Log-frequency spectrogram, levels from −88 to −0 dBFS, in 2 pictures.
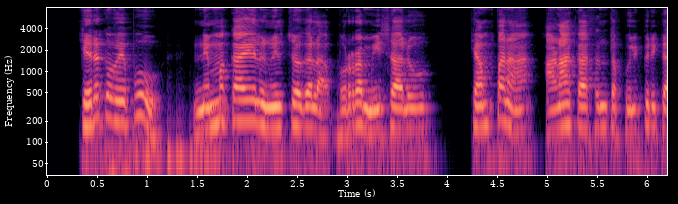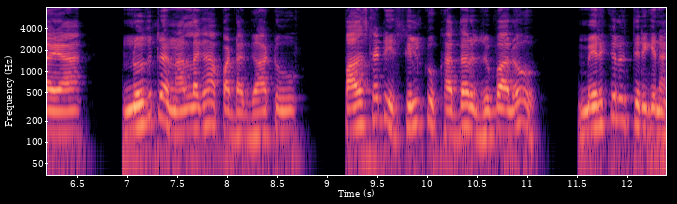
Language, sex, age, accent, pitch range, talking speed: Telugu, male, 50-69, native, 140-175 Hz, 85 wpm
